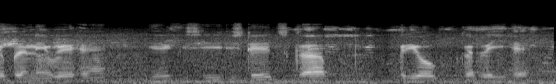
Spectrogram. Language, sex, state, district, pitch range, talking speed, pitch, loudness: Hindi, male, Rajasthan, Bikaner, 100-120 Hz, 120 wpm, 105 Hz, -19 LUFS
